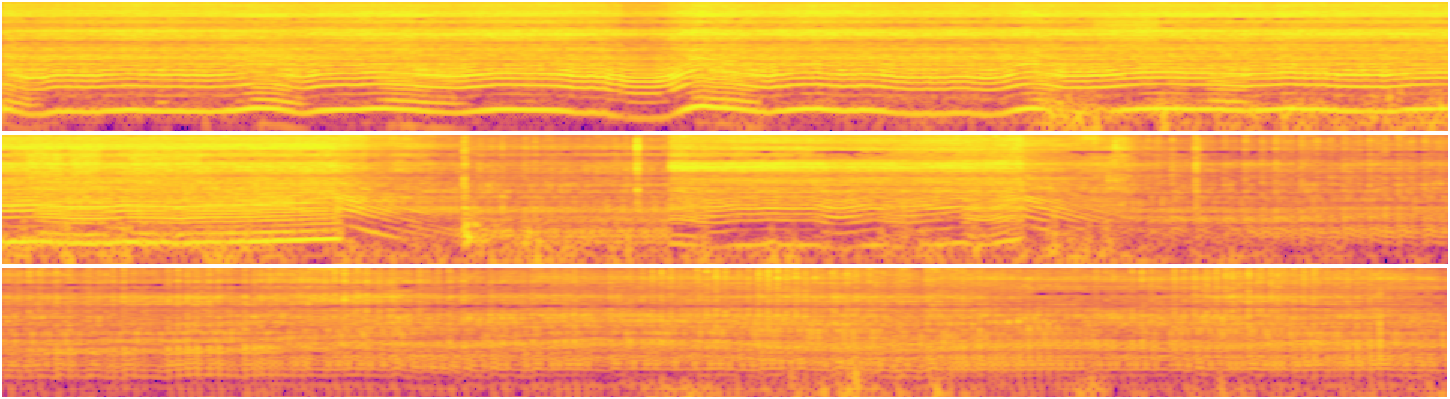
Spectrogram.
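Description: Chainsaw running at full throttle, its pitch dipping and recovering as it cuts. About twelve seconds in it drops away, revs up again briefly around fifteen seconds, then gives way to a quieter, duller noise.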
